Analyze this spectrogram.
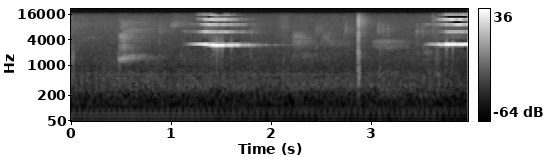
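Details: Three-wattled bellbird in Costa Rica, whose song carries over 1 km, giving two loud, pure, ringing whistles, each held over half a second, with a brief lower chirp and a sharp click between.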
